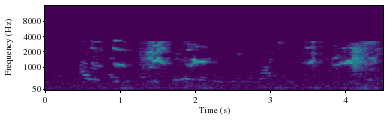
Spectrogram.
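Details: Cockatiel making noise: several harsh, screechy calls in uneven bursts, roughly one every second, with softer chatter between.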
